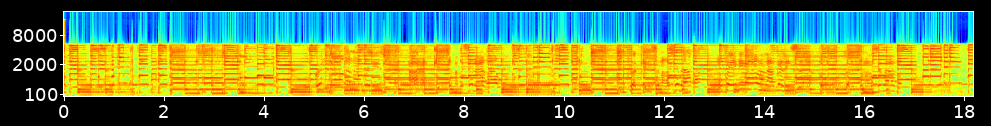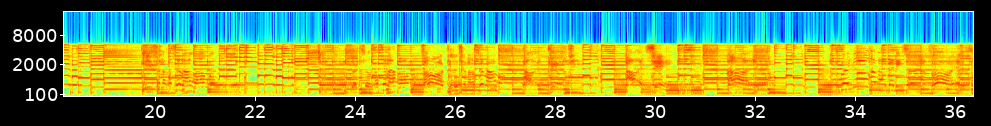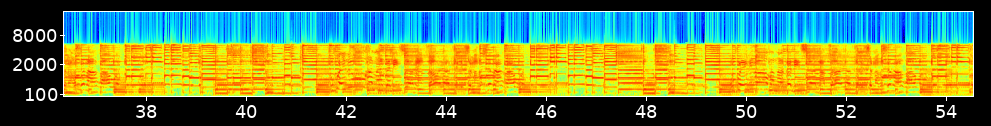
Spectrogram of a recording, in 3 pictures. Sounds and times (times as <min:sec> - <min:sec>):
Strum: 0:00.0 - 0:54.5.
